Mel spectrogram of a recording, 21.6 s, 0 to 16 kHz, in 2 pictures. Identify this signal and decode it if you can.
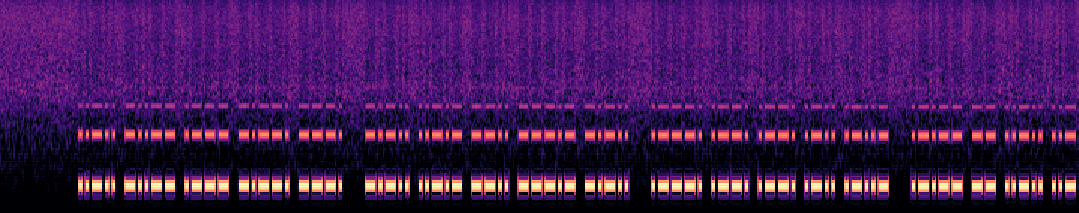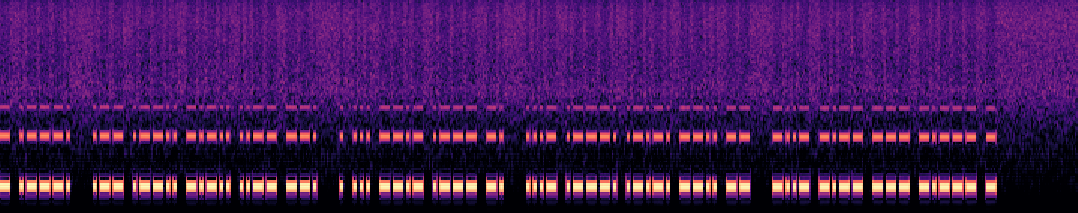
Morse code (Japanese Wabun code), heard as a keyed tone, machine-sent, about 36 wpm, 470 Hz. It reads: トユヲルソ キミフスキ セツツカヰ テヨトノセ ヤヱキノリ ヘラネヲタ クセンフヨ マケレエム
